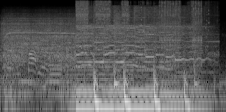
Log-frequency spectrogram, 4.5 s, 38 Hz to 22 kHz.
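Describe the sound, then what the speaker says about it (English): A power drill whines loudly, drilling out a stuck rivet on the quarter panel of a 1992 Fox-body car. The tool runs steadily, then grows heavier with a rhythmic low chatter as the bit bites, with the sound close and continuous. "So I'm gonna try and rivet this out just a little more."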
